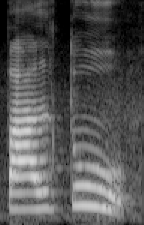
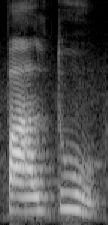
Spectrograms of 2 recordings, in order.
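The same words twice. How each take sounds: First: The final vowel is long. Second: The final vowel is short. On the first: The speaker calls it right. "दीर्घ स्वर का ऊ लगेगा" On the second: The speaker calls it wrong. "जबकि उच्चारण गलत है"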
